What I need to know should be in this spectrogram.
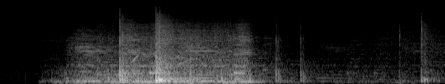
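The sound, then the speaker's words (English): Fireworks bang outdoors at Lone Mart Field, a ballpark, on a firework night at a Rawhide Baseball game, over a broad rumbling wash, with several sharp cracks and booms spaced irregularly, a couple louder pops standing out before the noise thins near the end. “Get ready to wrap things up here on this firework night here at Lone Mart Field.”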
